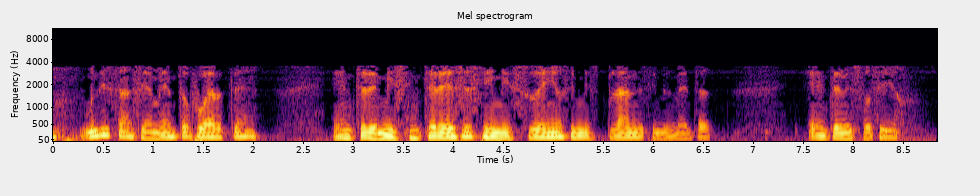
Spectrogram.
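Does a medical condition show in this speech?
Yes: Parkinson's disease; voice sometimes trembles, sometimes understood, sometimes not understood at all.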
